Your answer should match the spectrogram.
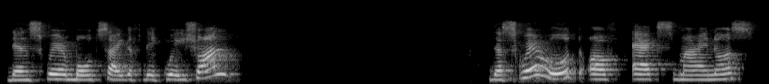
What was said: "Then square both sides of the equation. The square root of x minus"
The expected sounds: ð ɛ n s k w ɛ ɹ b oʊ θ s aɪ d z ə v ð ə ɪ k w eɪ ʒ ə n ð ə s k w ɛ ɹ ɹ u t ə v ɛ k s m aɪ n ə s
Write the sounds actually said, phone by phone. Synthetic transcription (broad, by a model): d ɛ n s k w ɛ ɹ b oʊ t s aɪ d ə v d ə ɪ k w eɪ ʃ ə n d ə s k w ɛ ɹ ɹ u t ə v ɛ k s m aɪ n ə s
